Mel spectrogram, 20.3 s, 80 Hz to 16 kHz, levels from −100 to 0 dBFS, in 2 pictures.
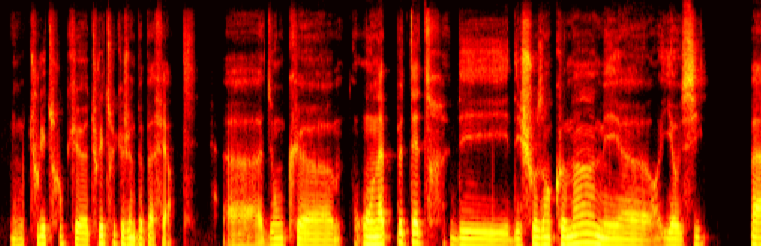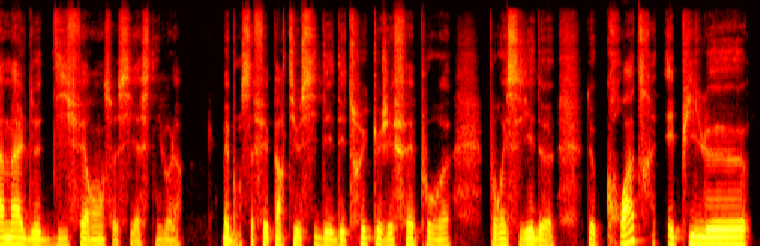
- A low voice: Yes, low, 100 Hz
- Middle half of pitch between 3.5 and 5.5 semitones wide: No, average, 2.9 semitones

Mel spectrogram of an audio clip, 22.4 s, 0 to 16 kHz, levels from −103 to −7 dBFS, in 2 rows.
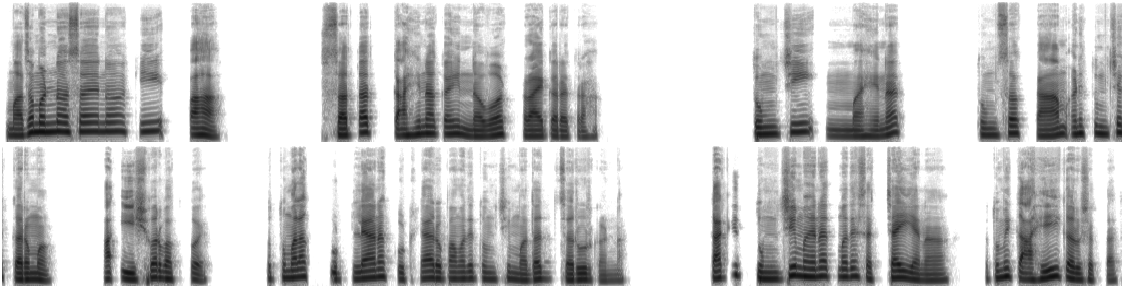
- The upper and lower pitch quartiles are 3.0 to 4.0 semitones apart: No, average, 4.5 semitones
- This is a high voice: No, low, 135 Hz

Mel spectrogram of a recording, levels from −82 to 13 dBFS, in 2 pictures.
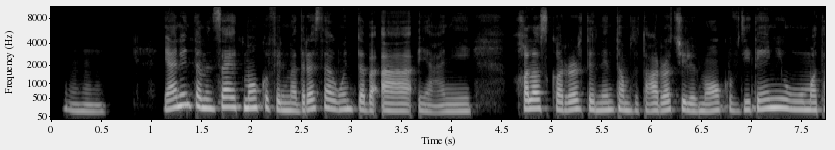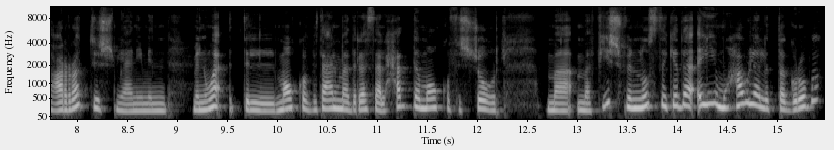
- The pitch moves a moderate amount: Yes, average, 4.9 semitones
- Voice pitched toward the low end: No, high, 205 Hz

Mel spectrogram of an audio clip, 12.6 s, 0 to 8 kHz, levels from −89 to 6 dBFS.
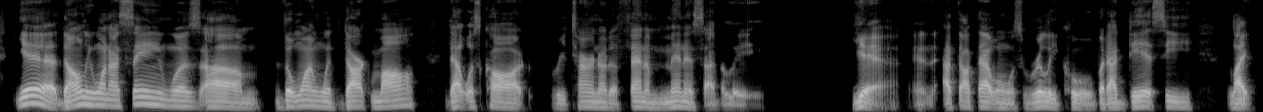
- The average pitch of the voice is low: Yes, low, 100 Hz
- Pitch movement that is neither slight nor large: Yes, average, 3.8 semitones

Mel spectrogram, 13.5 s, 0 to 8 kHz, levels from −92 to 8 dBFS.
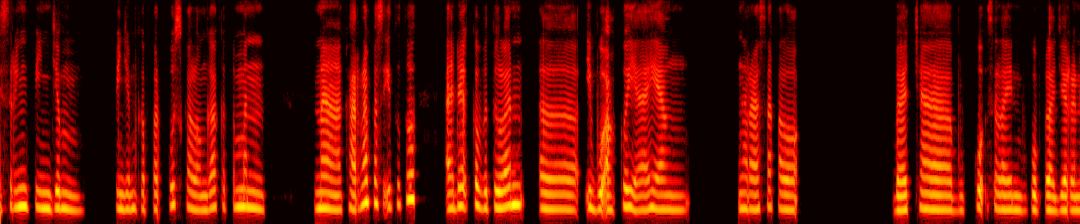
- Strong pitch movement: No, average, 2.7 semitones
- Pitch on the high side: Yes, high, 205 Hz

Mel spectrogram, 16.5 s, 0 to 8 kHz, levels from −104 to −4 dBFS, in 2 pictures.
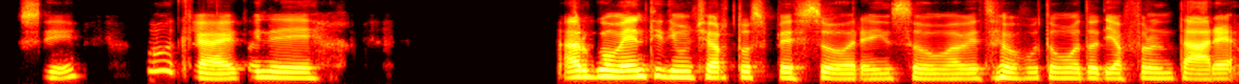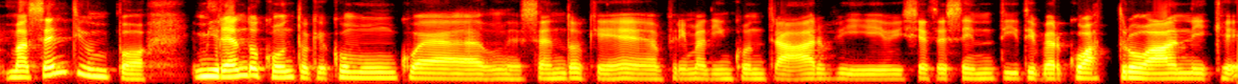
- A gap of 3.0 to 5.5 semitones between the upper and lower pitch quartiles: Yes, average, 3.3 semitones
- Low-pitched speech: No, medium, 145 Hz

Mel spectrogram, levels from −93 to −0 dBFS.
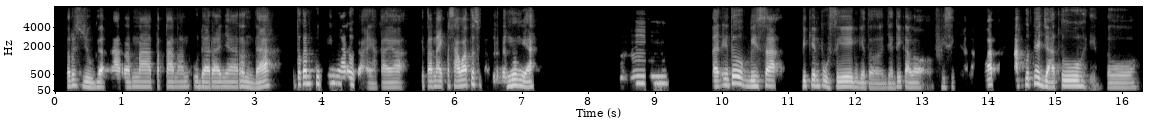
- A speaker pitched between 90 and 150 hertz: Yes, low, 135 Hz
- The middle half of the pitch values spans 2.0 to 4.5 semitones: No, average, 4.9 semitones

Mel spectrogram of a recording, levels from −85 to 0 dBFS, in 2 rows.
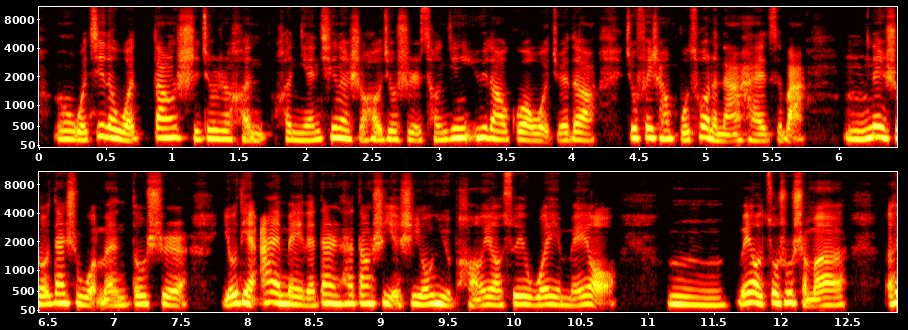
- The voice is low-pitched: No, high, 195 Hz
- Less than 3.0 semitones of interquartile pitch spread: No, average, 3.4 semitones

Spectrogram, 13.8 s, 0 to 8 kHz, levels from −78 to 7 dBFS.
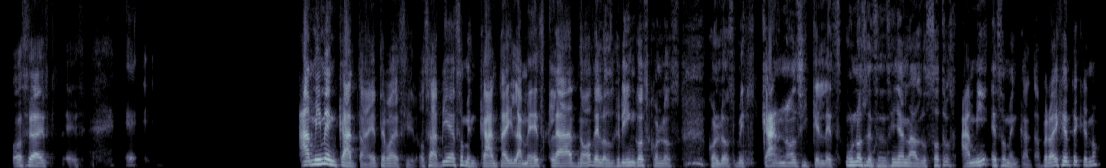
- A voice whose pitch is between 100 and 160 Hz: Yes, medium, 140 Hz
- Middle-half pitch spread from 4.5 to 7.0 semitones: No, average, 3.7 semitones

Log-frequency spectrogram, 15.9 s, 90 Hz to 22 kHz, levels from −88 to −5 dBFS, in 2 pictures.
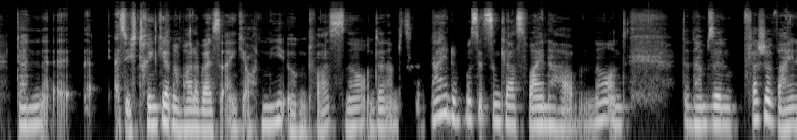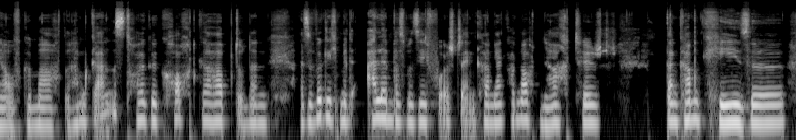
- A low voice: No, medium, 175 Hz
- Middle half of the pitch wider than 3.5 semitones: No, average, 2.8 semitones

